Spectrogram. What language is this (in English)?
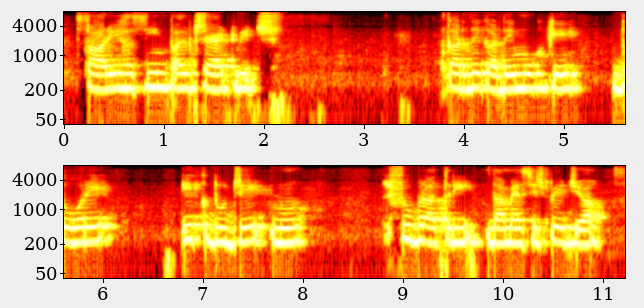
Punjabi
